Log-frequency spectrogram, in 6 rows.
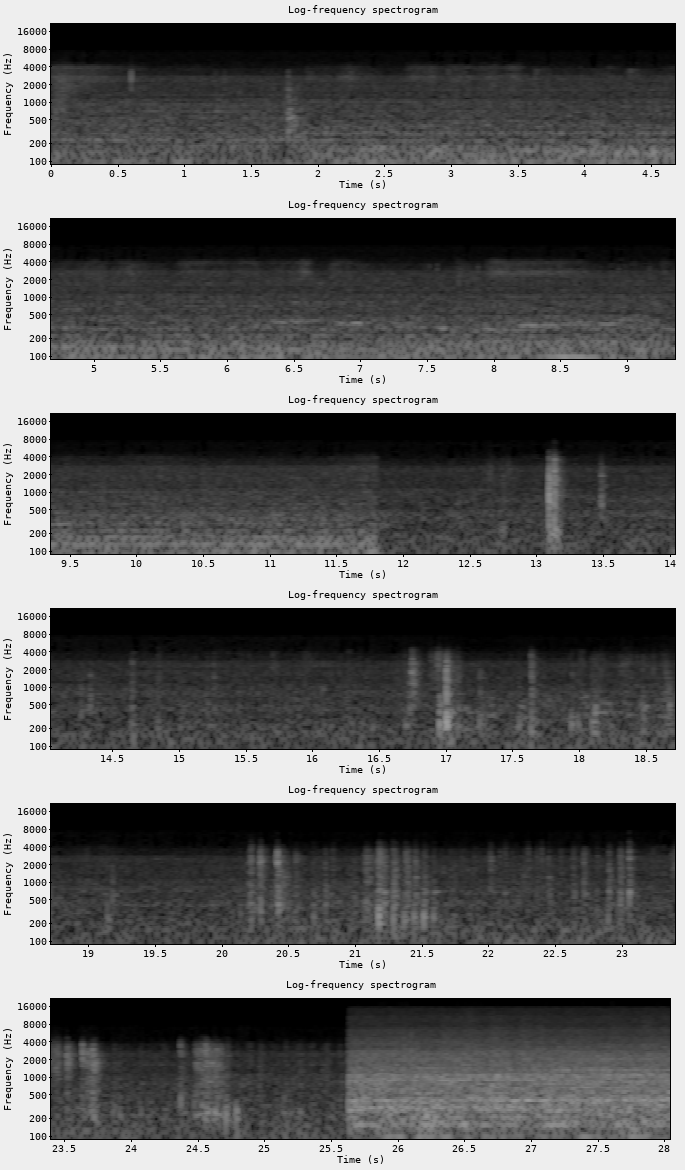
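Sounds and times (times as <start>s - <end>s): wood and tools clicking: 20.1s - 25.6s.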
